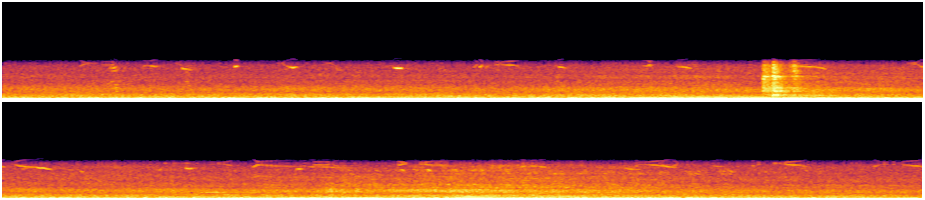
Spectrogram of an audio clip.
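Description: Faint, short, high bird chirps repeating over a steady low background rumble, with a single sharp knock about eight seconds in.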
